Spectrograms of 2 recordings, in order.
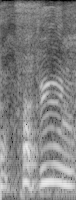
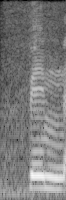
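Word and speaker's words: Fyn: information it is connected to foon island not finn island by the great belt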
